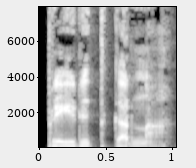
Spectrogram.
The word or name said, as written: प्रेरित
